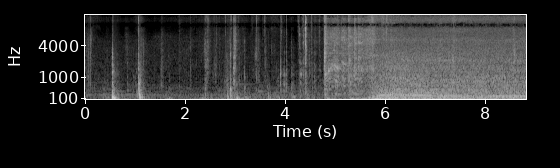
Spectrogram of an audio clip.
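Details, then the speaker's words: 2004 GMC Yukon after fuel injector replacement: quick crank, catches at about five seconds, then a steady, even low idle with no misses, knocks or leaks; normal start and idle. "nice fast start good idol no sign of leaks all set"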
